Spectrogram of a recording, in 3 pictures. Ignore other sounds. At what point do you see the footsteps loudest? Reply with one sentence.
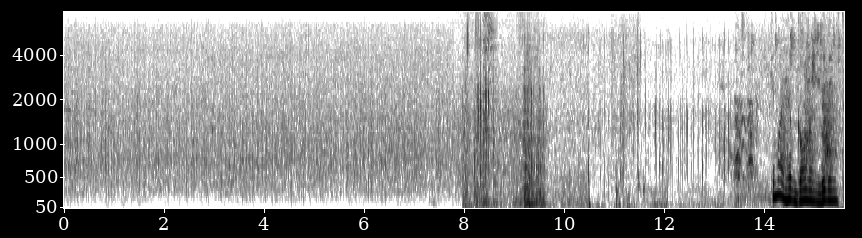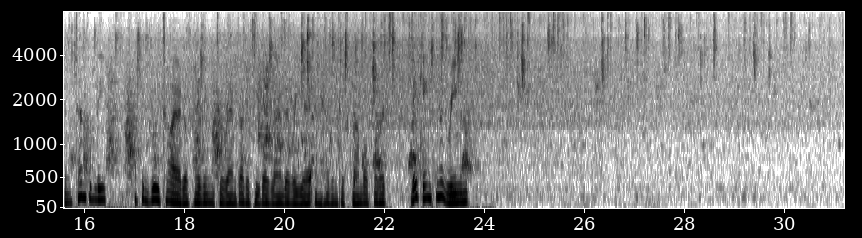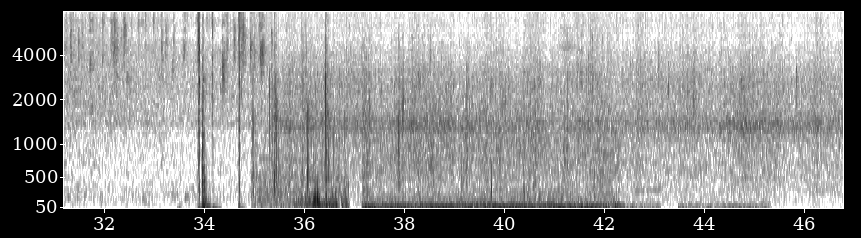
The loudest moment of the footsteps is at 36 seconds.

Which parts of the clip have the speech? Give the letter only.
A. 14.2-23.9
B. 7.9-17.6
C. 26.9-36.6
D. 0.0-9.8
A.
